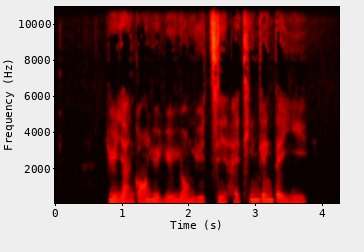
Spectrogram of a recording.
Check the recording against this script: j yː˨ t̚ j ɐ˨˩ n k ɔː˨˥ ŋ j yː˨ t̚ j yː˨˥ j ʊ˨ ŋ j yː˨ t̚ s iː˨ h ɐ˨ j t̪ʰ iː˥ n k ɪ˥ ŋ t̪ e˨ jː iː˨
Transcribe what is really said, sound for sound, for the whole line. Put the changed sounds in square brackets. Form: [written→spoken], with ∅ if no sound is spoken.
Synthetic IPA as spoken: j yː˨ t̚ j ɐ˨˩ n k ɔː˨˥ ŋ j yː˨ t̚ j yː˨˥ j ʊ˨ ŋ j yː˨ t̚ [s→t͡s] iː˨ h ɐ˨ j t̪ʰ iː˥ n k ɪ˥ ŋ t̪ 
